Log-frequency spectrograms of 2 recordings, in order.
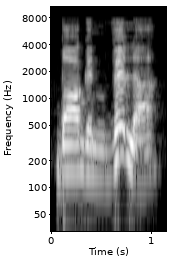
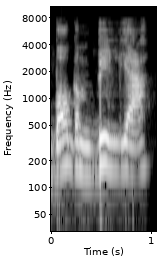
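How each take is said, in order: First: It is said without a Filipino accent. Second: It is said with a Filipino accent. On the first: The speaker calls it right. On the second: The speaker calls it wrong.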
